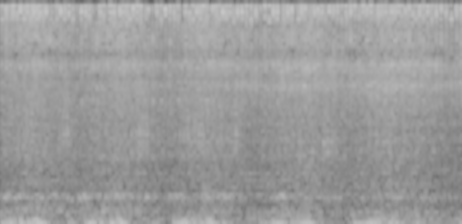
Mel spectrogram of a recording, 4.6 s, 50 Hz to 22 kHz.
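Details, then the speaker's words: Engine with code P0400: idle swells and sags about once a second in an uneven lope during water and brake-cleaner vacuum-leak tests, and the idle changed. "I heard it changed idle. It did change idle."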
